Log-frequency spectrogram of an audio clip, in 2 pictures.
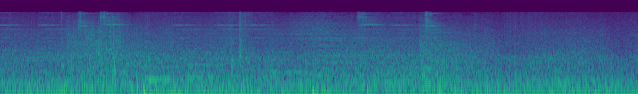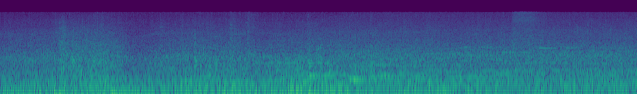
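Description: Tyres crunch over gravel and rocks.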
